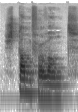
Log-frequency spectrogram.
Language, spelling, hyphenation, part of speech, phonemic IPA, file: Dutch, stamverwant, stam‧ver‧want, noun / adjective, /ˈstɑm.vərˌʋɑnt/, Nl-stamverwant.ogg
- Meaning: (noun) 1. someone of related origin 2. someone of the same tribe; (adjective) 1. related, germane in descent 2. of the same tribe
